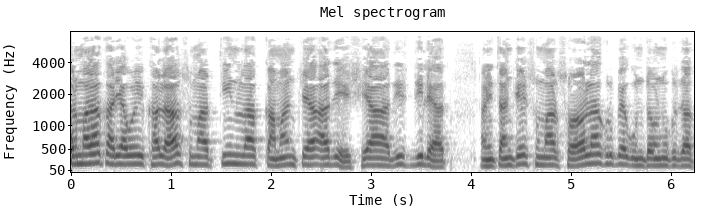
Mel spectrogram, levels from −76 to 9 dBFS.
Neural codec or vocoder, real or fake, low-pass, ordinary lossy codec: none; real; 7.2 kHz; none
